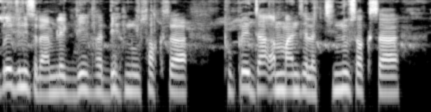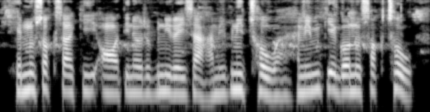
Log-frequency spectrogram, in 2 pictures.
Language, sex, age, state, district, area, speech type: Nepali, male, 18-30, West Bengal, Alipurduar, urban, spontaneous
